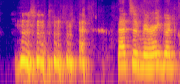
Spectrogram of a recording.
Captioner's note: laughing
